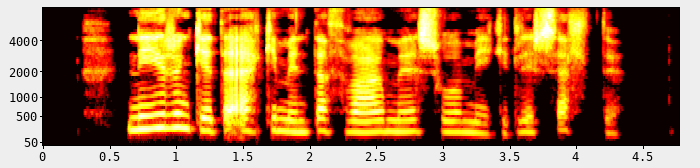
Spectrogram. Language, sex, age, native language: Icelandic, female, 40-49, Icelandic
